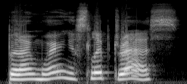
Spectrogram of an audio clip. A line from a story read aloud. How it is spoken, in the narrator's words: informed excitedly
